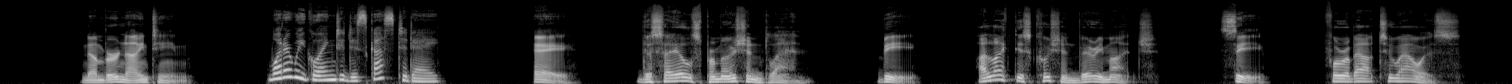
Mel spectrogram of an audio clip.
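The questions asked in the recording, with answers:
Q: What are we going to discuss today?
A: A: The sales promotion plan.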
